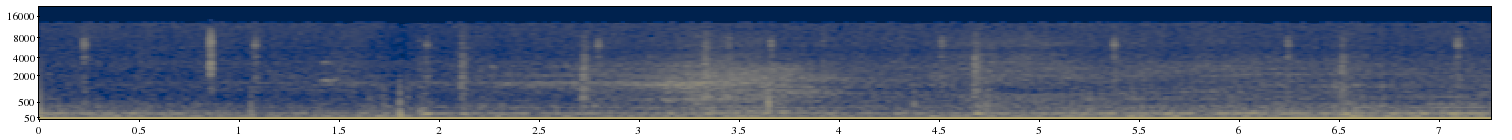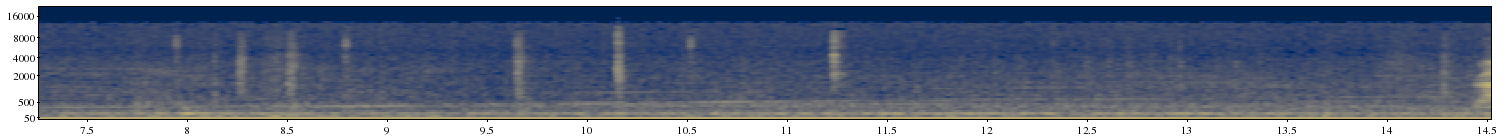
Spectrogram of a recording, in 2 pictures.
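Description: A 1969 electric car with a DC traction motor, heard from inside while it is driven: a steady low hum with scattered light clicks, and a faint whine that rises slowly in pitch through the middle as the motor picks up speed.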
